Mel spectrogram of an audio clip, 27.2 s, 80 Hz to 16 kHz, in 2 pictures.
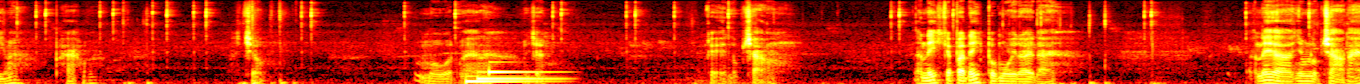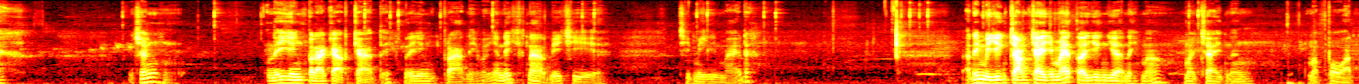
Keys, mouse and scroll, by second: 0.0-0.5 typing, 1.8 double click, 2.4 Escape, 2.6 Escape, 6.6 double click, 9.7-10.9 typing, 13.7 Delete, 16.4 Delete, 17.4 double click, 22.6 double click, 24.3 typing, 26.9-27.1 typing.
